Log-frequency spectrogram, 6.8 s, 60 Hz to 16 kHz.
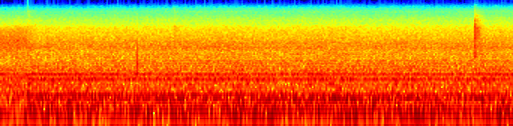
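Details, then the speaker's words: Condo furnace during routine maintenance, blower drawing 4 A, total 5.2 A: steady blower rush with constant low buzz from loose cabinet screws rattling; tightening the screws made the vibration go away. "yeah yeah probably tighten tighten the screws up you know we tighten that that vibration went away yes wow"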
